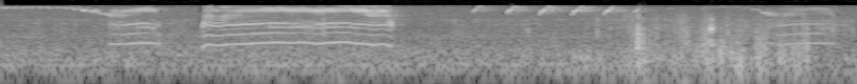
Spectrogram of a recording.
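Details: Marmoset monkey kept as a pet, giving several high whistled calls with buzzy undertones, each about a second long, followed by quick rising chirps and soft clicks against a faint background hum.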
